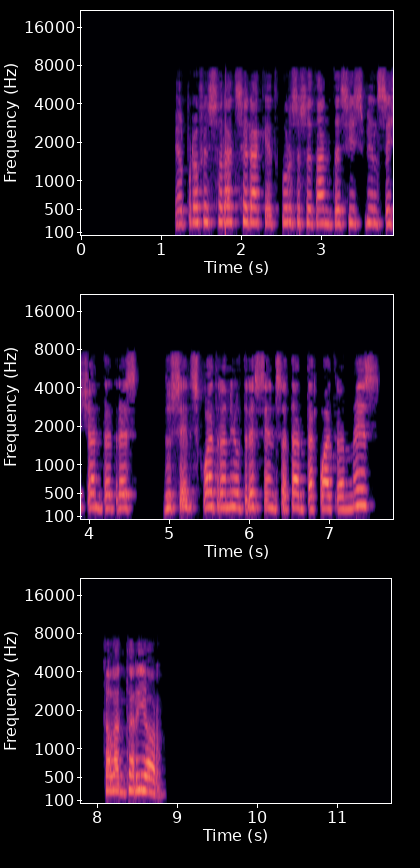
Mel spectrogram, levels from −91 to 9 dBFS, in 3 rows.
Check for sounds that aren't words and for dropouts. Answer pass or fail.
pass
